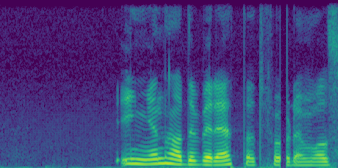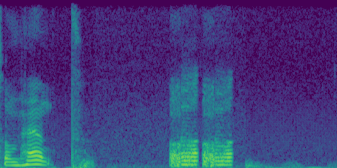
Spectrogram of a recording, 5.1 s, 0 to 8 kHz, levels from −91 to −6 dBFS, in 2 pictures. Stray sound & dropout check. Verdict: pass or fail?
fail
